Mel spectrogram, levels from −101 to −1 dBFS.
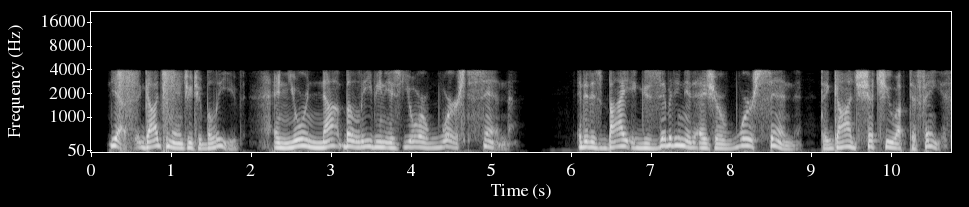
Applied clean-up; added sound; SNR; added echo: neural mask model RNNoise.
